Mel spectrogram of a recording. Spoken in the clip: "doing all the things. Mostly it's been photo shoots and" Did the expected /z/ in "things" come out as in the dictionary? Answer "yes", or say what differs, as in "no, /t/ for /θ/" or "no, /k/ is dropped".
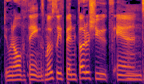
yes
